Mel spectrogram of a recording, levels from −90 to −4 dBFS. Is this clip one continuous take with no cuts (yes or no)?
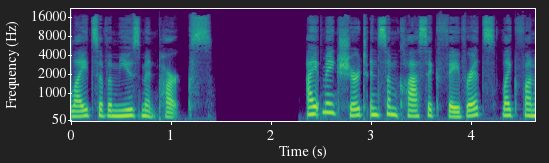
no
